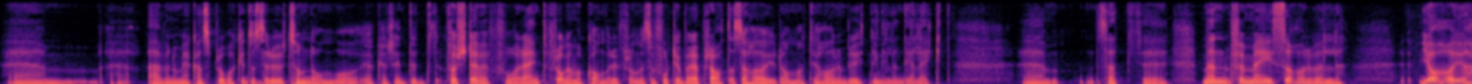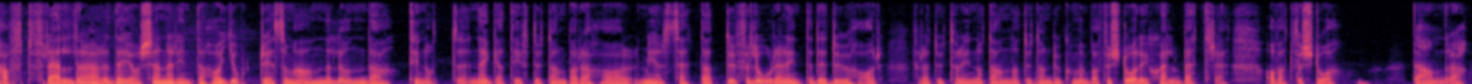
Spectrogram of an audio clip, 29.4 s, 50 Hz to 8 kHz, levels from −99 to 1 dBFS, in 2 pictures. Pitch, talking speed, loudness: 165 Hz, 205 wpm, -29 LUFS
